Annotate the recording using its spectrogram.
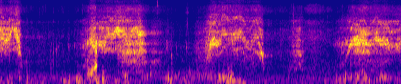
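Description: Water lapping and sloshing against a kayak hull in three short surges, with wind rumbling on the microphone.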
